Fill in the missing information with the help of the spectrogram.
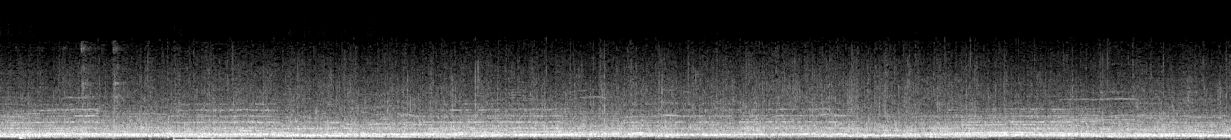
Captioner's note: cheers and applause; audience chanting stephen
